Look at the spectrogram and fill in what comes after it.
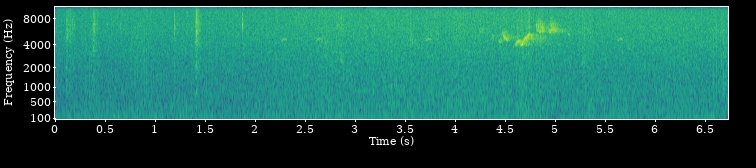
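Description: Steady outdoor background noise with a low hum, and a brief burst of high bird chirps about four and a half seconds in, with a few fainter chirps scattered before and after.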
